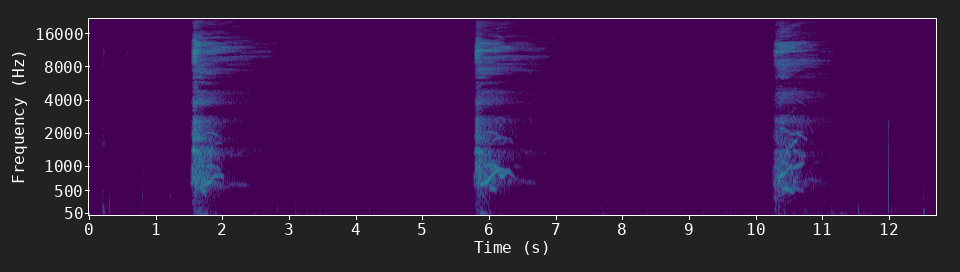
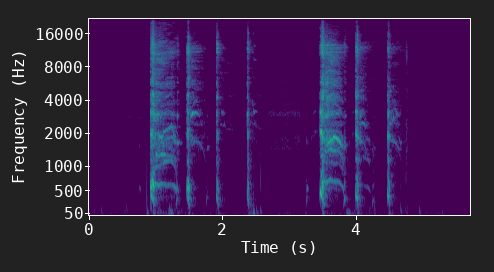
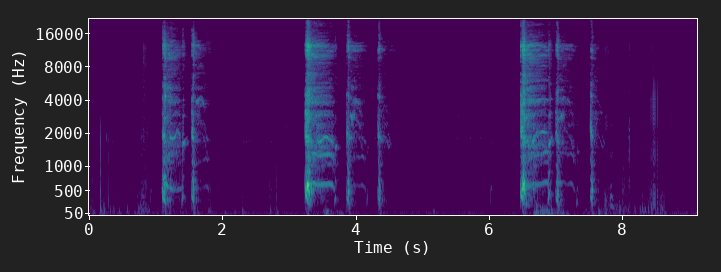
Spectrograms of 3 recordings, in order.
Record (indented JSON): {
  "exhalation_length": "12.7 s",
  "exhalation_amplitude": 5736,
  "exhalation_signal_mean_std_ratio": 0.31,
  "cough_length": "5.7 s",
  "cough_amplitude": 15890,
  "cough_signal_mean_std_ratio": 0.34,
  "three_cough_length": "9.1 s",
  "three_cough_amplitude": 32767,
  "three_cough_signal_mean_std_ratio": 0.25,
  "survey_phase": "alpha (2021-03-01 to 2021-08-12)",
  "age": "45-64",
  "gender": "Female",
  "wearing_mask": "No",
  "symptom_none": true,
  "smoker_status": "Ex-smoker",
  "respiratory_condition_asthma": false,
  "respiratory_condition_other": false,
  "recruitment_source": "REACT",
  "submission_delay": "1 day",
  "covid_test_result": "Negative",
  "covid_test_method": "RT-qPCR"
}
